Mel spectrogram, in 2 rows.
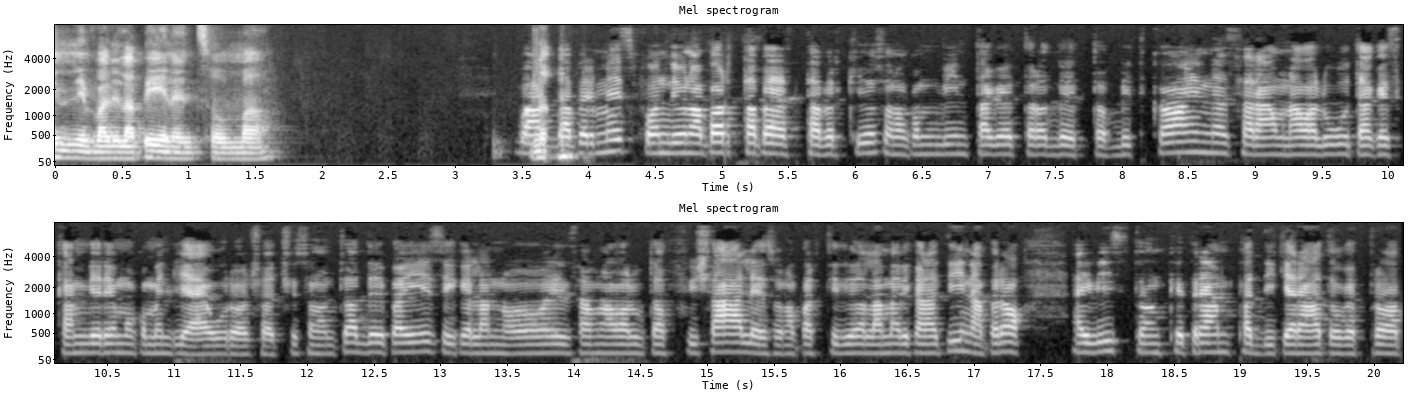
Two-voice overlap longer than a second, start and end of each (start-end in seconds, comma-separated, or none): none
